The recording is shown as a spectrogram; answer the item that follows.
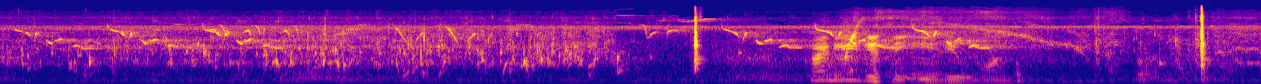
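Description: Small birds chirping, many short high calls one after another, with a single sharp click about three and a half seconds in.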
